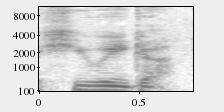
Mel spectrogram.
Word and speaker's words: Huyghe: tremens by the huger I think I say you pronounce it huger brewery which is based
